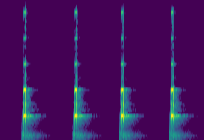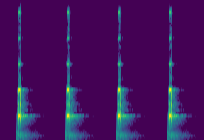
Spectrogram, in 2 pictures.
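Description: Countdown timer sound effect: a clock ticking once a second, eight sharp ticks with silence between them.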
